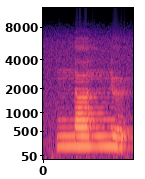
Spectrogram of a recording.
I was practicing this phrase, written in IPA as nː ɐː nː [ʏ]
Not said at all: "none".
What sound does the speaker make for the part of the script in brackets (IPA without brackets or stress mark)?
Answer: ʏ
